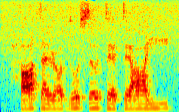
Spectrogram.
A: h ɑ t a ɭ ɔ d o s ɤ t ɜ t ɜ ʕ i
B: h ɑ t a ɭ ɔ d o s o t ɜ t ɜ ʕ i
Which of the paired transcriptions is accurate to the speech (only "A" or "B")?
A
